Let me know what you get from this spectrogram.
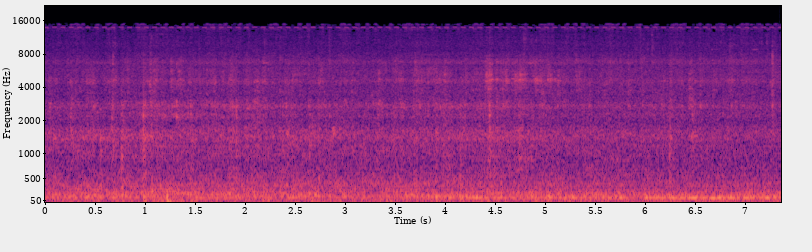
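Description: Narrow gauge passenger train rolling along the track, heard from an open passenger car: a steady low rumble with a few faint clicks.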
